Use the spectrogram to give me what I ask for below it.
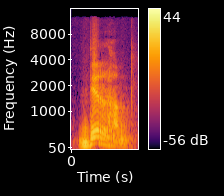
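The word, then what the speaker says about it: درهم: La D aquí tiene fatha, kasra o damma. Tiene kasra, muy bien, porque pronuncio dirham.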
